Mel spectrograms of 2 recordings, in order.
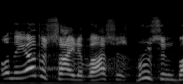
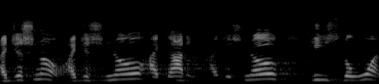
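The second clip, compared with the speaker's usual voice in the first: ordinary talk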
